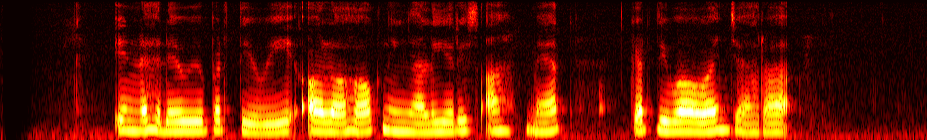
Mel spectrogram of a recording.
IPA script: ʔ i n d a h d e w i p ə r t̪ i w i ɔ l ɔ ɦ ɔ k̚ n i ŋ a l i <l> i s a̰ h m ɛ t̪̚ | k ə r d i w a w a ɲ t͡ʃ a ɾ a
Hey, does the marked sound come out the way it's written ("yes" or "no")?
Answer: no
